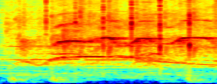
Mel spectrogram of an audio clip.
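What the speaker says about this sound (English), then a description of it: "Give him a big round of applause." An audience at a pageant show claps and cheers, a steady swell of applause with crowd noise and some whistle-like tones rising and holding throughout.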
